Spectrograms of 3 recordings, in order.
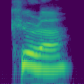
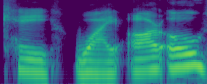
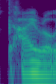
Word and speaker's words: Kura: talking about with Kura, it's Kyro. So it looks like, well, I don't know what it looks. Cairo, yeah, I suppose it looks like Cairo instead of Kura. But obviously being Finnish, that's the way they pronounce it.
